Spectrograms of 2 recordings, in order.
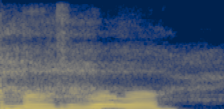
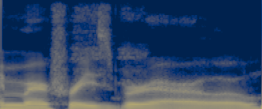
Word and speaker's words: Murfreesboro: And it's all of our corrections for Murfreesboro. – Great. I get to say Murfreesboro.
